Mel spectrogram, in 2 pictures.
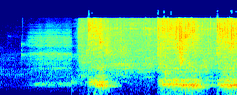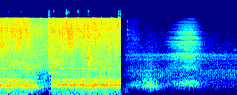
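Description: Water running from a bathroom sink tap onto hands under the stream, loud in several surges with short dips, then shut off suddenly about seven seconds in.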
